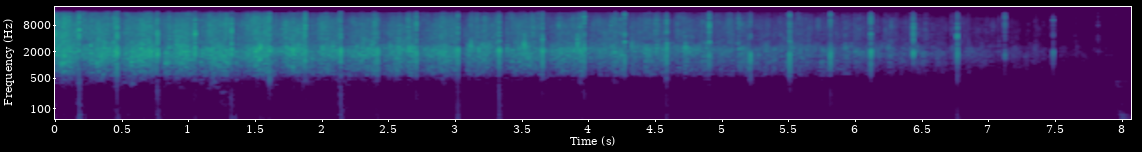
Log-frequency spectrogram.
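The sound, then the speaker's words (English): An audience claps steadily for several seconds to show appreciation for the speakers Peter Singer, Julian Baggini and Sophie Scott, a dense wash of many hands that gradually thins and fades out near the end, leaving a few scattered claps. “But if we can just finish by perhaps uh, for each of our three speakers, Peter Singer, Julian Baggini, um, and Sophie Scott Brown by just showing our appreciation for them.”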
